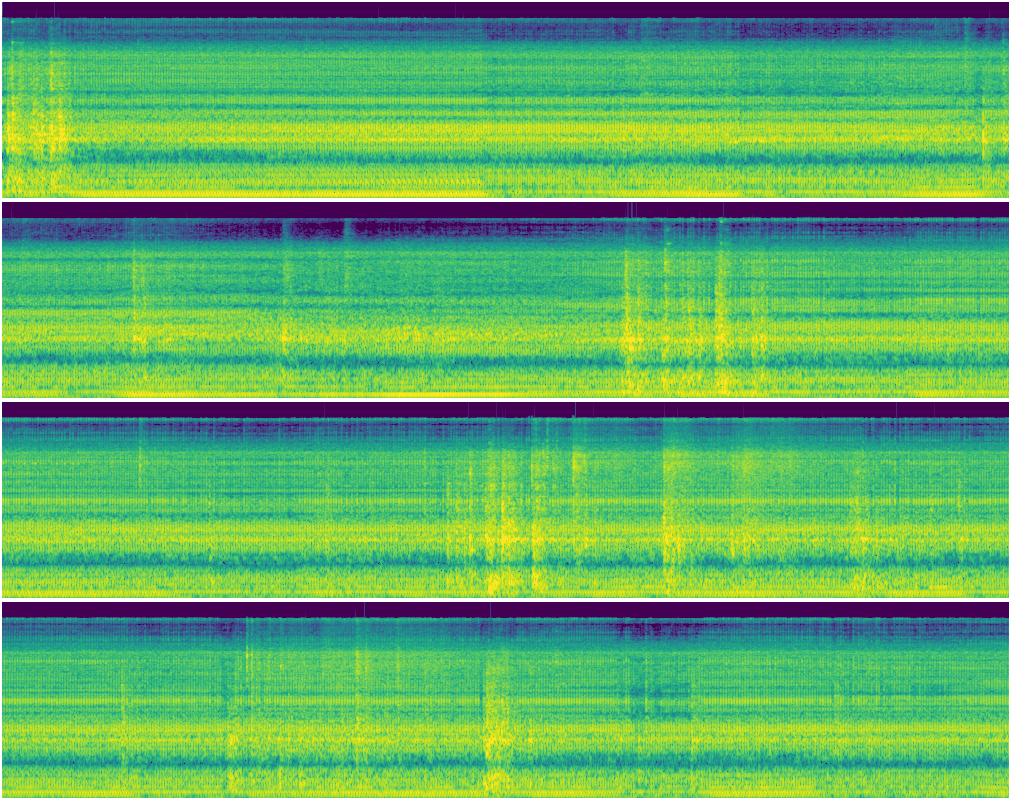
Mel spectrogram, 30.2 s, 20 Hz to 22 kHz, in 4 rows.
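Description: Sumitomo SH75 mini excavator's diesel engine running steadily as it digs, with sharp knocks and scrapes of the bucket against soil and stones, loudest a little before halfway, around two-thirds of the way in, and near the end.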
